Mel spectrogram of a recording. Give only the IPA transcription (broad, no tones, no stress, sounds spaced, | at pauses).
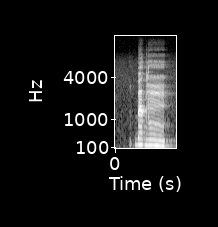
ɓ œ ɡ ɾ ũ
